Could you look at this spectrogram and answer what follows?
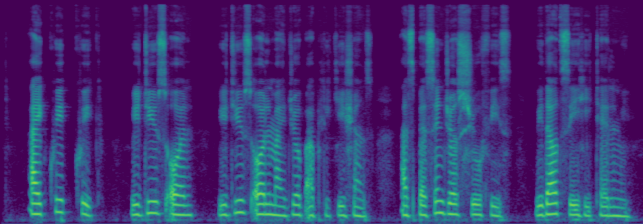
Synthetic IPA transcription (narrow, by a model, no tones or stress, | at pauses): ajkʰwikʰːwik | ɹidjusɔl | ɹidjusɔlmajd͡ʒɔba̰plikʰeʃɔ̃ns | azpɛsə̃nd͡ʒɔsʃofis | wid̪aʊtsehitʰɛlmi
